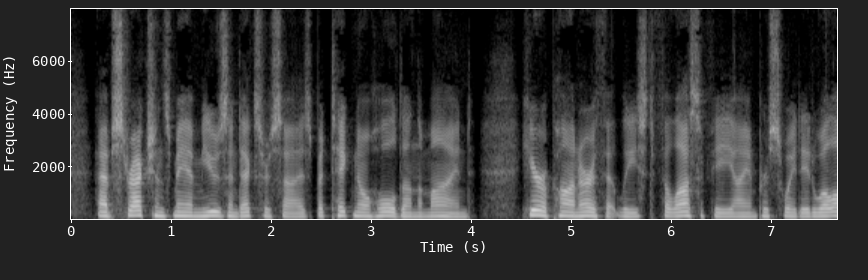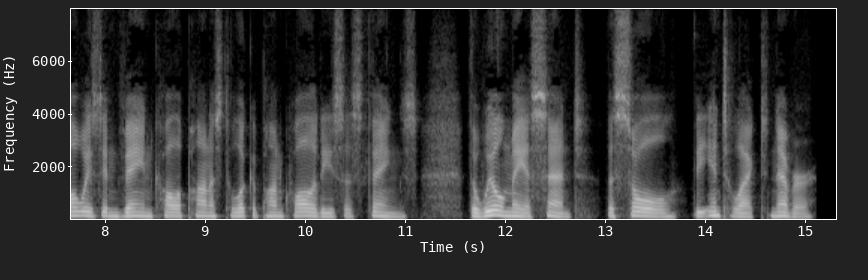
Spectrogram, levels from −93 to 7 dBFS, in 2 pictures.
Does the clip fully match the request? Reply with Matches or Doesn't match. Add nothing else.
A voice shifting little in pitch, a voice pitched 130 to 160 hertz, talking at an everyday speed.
Matches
